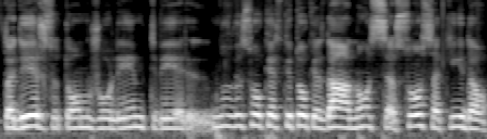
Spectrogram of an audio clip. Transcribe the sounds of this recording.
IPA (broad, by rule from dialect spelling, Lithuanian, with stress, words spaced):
toːˈdʲeː ɪr sʊ ˈtoːm ʒoːˈlʲeːm ˈtʲʋʲeːrʲ nʊ ʋʲɪˈsoːkʲɛs kʲɪˈtoːkʲɛs ˈdɐ ɐˈnoːs sʲɛˈsoː sɐˈkʲiːdɐʋoː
